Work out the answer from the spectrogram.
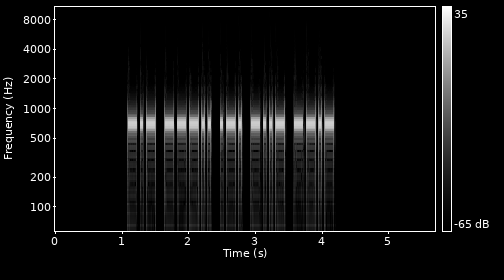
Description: Morse code, heard as a keyed tone, about 25 wpm, 700 Hz. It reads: K8RXQ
